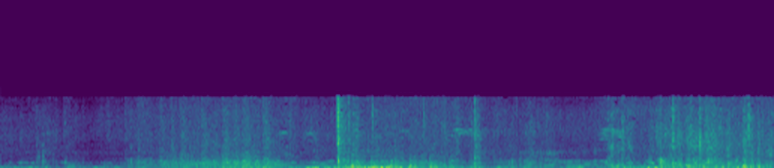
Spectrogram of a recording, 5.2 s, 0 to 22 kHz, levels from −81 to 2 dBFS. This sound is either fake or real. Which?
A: real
